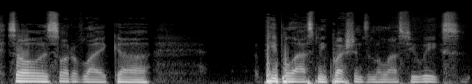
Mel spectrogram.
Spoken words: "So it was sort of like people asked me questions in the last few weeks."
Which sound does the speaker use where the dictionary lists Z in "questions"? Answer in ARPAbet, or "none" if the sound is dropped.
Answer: Z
